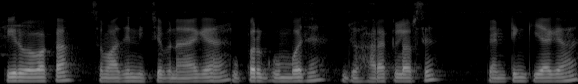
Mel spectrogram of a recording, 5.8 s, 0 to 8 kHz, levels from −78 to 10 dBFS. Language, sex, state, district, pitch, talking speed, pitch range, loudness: Hindi, male, Uttar Pradesh, Varanasi, 125 Hz, 195 wpm, 120-135 Hz, -37 LUFS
